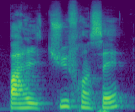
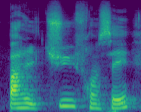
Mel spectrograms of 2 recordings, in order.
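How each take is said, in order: Both takes have the same delivery.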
